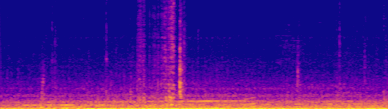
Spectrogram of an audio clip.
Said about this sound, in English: This is the most remarkable bus ride I've ever taken. Sitting next to me are the survivors of prison camps like Tule Lake and their children and grandchildren.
